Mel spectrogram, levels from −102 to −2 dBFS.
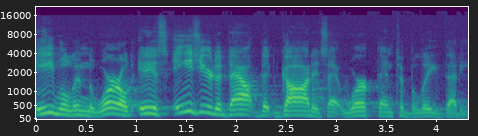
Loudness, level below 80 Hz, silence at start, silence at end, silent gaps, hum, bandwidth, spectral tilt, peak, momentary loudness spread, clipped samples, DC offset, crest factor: -30 LUFS; -82 dBFS; 0 s; 0 s; none; none; 17.5 kHz; -5.5 dB/octave; -12 dBFS; 11 LU; under 0.1%; under 0.1%; 18 dB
